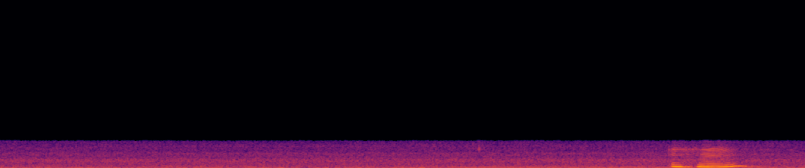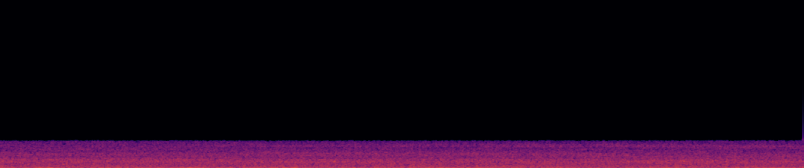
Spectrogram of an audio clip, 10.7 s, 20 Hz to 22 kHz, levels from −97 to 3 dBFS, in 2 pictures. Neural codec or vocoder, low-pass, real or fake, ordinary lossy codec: none; 3.6 kHz; real; none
